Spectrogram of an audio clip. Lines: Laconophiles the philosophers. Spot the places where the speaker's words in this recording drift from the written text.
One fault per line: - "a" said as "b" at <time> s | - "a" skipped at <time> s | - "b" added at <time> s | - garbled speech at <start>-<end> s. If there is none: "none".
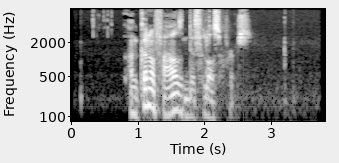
none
